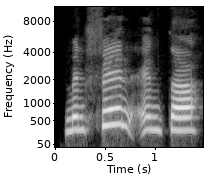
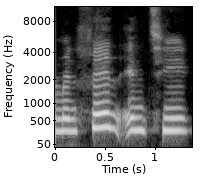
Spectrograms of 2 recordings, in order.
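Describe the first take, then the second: First: "Min fin inta" slow, stress on "fin", ending in -ta; Arabic pronunciation. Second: "Min fin inti" slow, stress on "fin", ending in -ti; Arabic pronunciation. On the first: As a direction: carefully model "Min fin inta" word by word. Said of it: "inta is if you're talking to a male". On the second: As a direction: carefully model "Min fin inti" for a woman. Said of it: "inti is if you're talking to a female". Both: Shown as a demonstration.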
